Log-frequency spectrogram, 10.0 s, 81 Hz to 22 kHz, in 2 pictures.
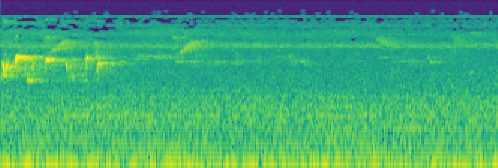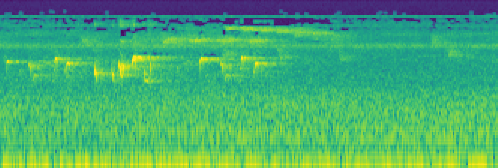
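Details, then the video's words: Streak-eared bulbul as territory holder responding to lure calls: a quick cluster of bright chattering notes at the start, then a longer, busier run of jumpy whistled notes later, with insect-like buzz and a low hum behind. "เสียงต่อนกดอกแตงEp.229 จ้าวถิ่นเถียงทุกคำ!! suara pikat merbah lekir gacor"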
